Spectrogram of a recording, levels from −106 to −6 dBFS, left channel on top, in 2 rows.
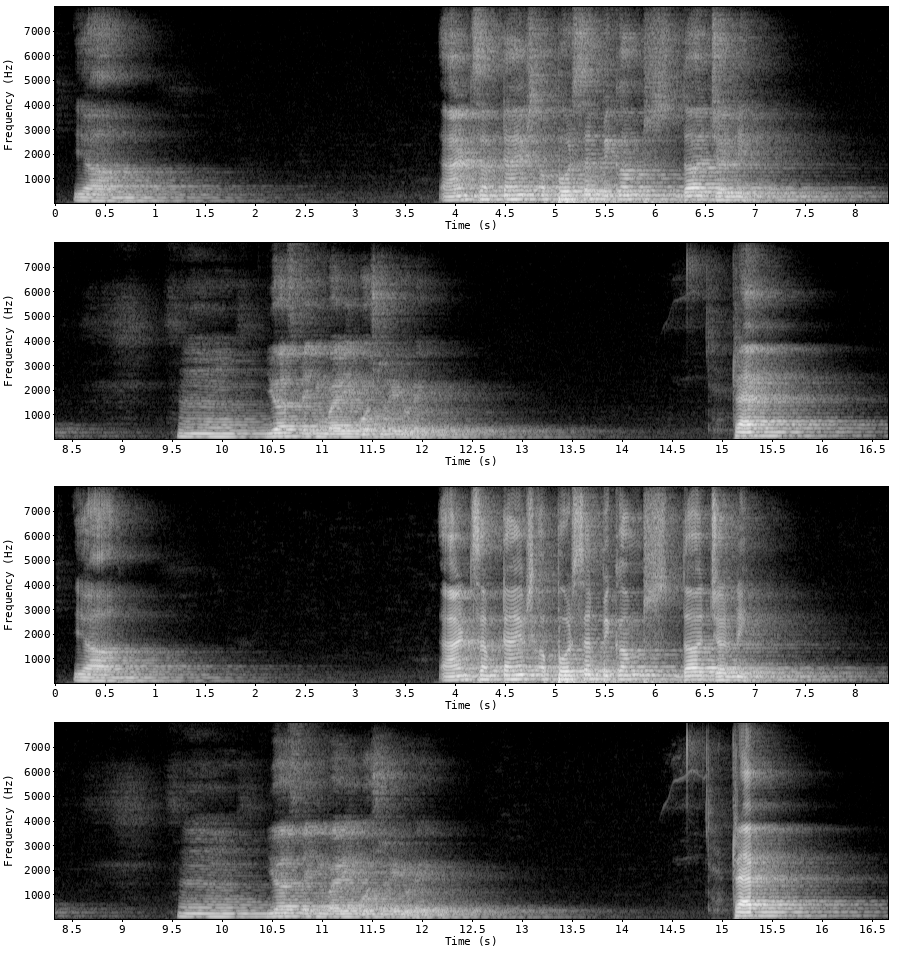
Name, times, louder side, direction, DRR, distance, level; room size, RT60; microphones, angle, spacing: voice 1, 0.2-0.6 3.8-6.9 15.1-15.3, right 2 dB, 35° right, 6 dB, 0.4 m, -21 dB
voice 2, 9.6-10.2 10.4-12.1, left 2 dB, 45° left, -5 dB, 0.7 m, -26 dB
6.4 x 5.6 x 4.1 m, 2.2 s
head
